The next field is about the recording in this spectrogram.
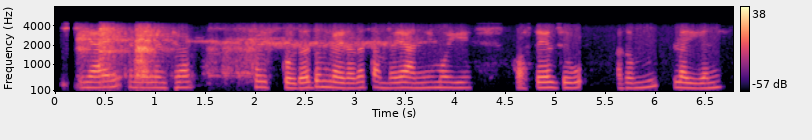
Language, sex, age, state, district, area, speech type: Manipuri, female, 45-60, Manipur, Kangpokpi, urban, conversation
